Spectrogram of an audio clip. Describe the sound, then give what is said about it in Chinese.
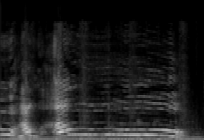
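A person mimics a wolf's howl: two short rising yelps lead into a long, sustained wavering howl that fades out, sung loudly with no other talk. “哇，你学的好像哦，是不是？”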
